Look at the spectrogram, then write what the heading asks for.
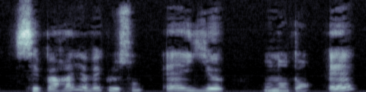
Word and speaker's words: aïe: C'est pour ça qu'on entend aïe. Et pourtant, ça ressemble beaucoup à l'aile de l'oiseau, je suis d'accord. Mais ça ne se prononce pas pareil.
